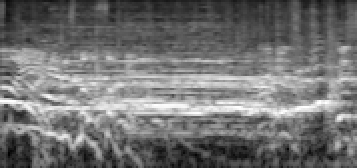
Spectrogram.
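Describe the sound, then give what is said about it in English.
A dense, loud crowd roars continuously, many voices overlapping in shouts and cheers that swell and waver throughout without a break. “The crowd. Yeah, they lame.”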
